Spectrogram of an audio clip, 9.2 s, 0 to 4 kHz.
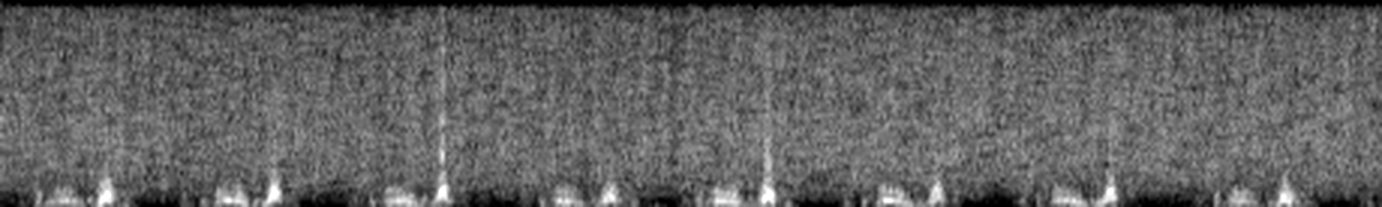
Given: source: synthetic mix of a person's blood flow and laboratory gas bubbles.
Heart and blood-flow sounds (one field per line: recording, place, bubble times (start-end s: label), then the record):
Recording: Doppler ultrasound of blood flow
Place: precordium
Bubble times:
no bubbles
From the record:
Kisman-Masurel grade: 000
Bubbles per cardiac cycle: 0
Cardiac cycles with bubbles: 0%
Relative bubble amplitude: no bubbles discernible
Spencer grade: 0 (complete lack of bubble signals)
